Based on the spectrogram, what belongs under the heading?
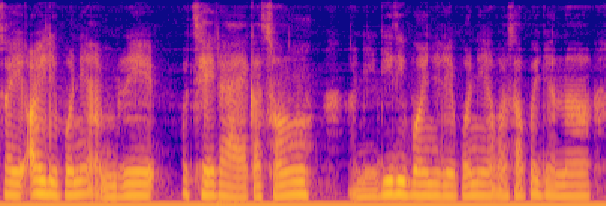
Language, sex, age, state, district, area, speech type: Nepali, female, 45-60, West Bengal, Jalpaiguri, urban, spontaneous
